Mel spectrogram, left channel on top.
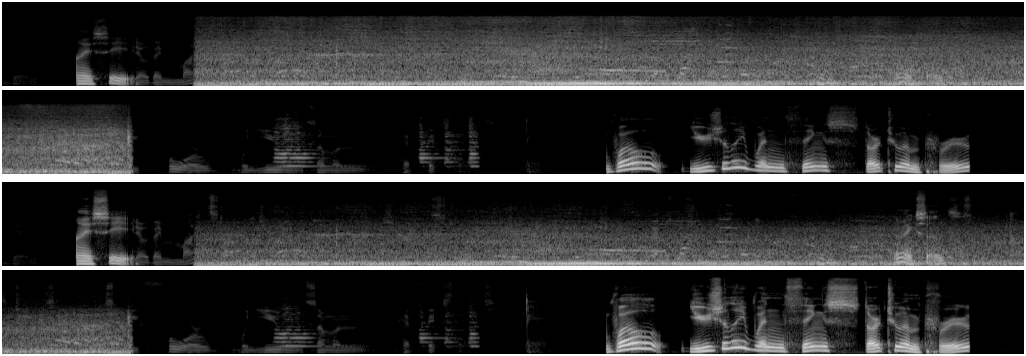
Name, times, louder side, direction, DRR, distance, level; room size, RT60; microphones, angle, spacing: voice 1, 0.0-0.8 1.3-8.4 9.6-13.9 14.2-15.2, right 1 dB, 25° right, 7.6 m, -51 dB
voice 2, 0.7-1.3 8.9-9.5 16.3-16.8 17.1-19.9, right 5 dB, 80° right, 0.5 m, -20 dB
sound 1, 1.9-11.5, left 2 dB, 80° left, 1.0 m, -25 dB
sound 2, 3.1-3.3 5.0-6.0 7.0-7.6 8.3-9.8 10.7-11.0 12.9-13.7 14.4-15.0, left 4 dB, 35° left, 2.2 m, -46 dB
head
